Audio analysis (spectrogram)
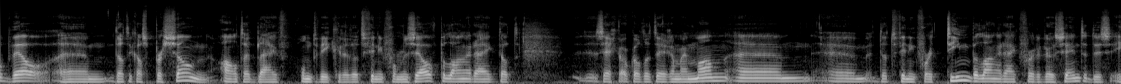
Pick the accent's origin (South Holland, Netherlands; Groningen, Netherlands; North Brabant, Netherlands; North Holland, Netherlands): South Holland, Netherlands; Rotterdam; Ik ben geboren in Rotterdam.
